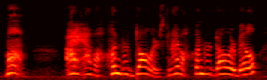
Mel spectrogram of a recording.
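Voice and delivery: mock excited pleading; eager kid. Son eagerly asking for a bill.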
